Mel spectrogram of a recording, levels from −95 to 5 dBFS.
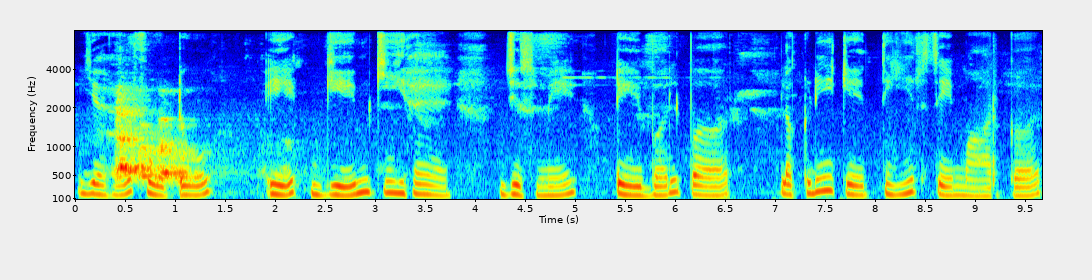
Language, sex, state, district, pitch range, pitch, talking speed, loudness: Hindi, female, Rajasthan, Bikaner, 155-185 Hz, 170 Hz, 95 wpm, -19 LUFS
